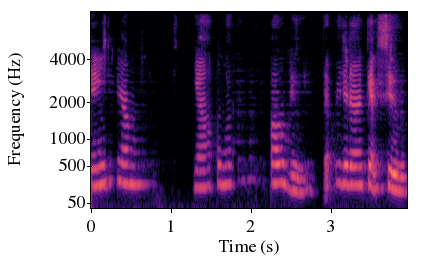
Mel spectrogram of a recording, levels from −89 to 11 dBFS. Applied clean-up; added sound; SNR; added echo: neural mask model DeepFilterNet 3.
